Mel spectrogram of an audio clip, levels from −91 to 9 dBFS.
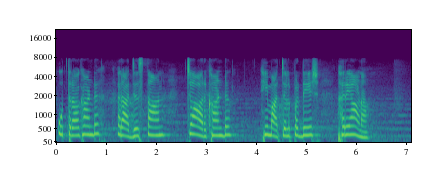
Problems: none marked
